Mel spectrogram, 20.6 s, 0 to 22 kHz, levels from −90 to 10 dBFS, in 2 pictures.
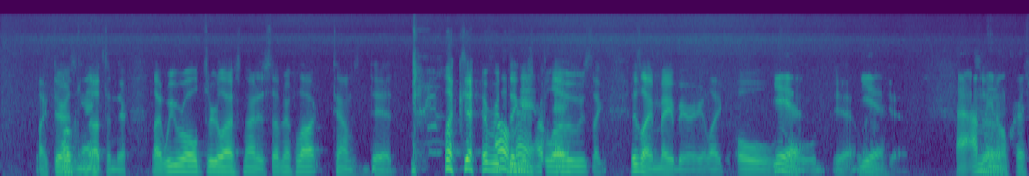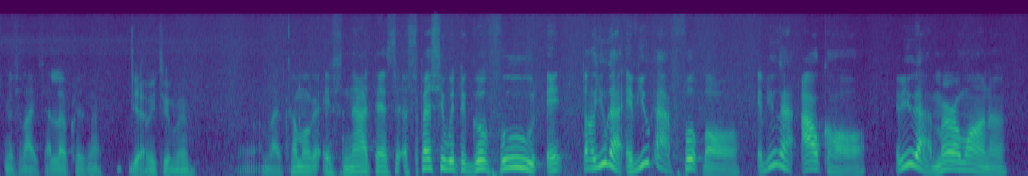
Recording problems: hiss; faint; throughout; 20 dB below the speech

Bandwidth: 15 kHz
